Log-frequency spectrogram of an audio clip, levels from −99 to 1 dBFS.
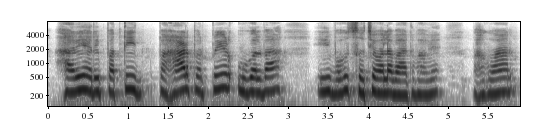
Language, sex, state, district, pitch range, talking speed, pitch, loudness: Hindi, female, Bihar, Gopalganj, 230-255 Hz, 160 wpm, 240 Hz, -18 LUFS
